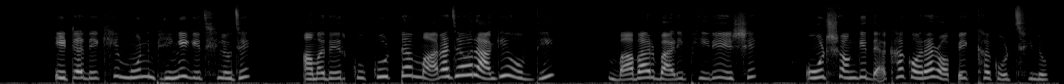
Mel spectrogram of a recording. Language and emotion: Bengali, sad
